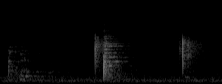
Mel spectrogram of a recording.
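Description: A snooker cue strikes the cue ball with a sharp tap.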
